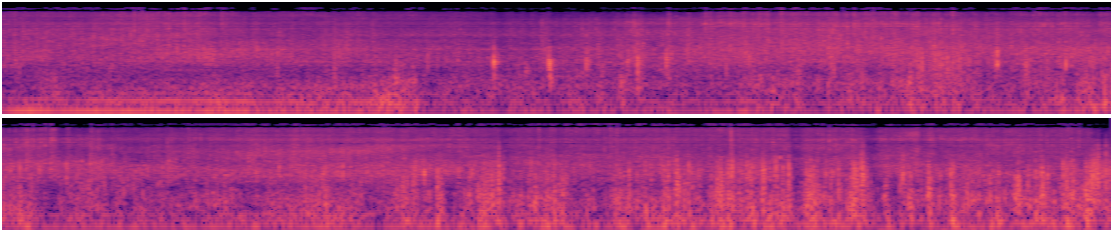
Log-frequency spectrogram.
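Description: Wind rushing over an outside-mounted microphone on an SUV driving a snowy dirt track, together with tyre noise and scattered knocks and ticks against the bodywork that come more often in the second half. A low engine hum is heard at first and fades away about four seconds in.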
